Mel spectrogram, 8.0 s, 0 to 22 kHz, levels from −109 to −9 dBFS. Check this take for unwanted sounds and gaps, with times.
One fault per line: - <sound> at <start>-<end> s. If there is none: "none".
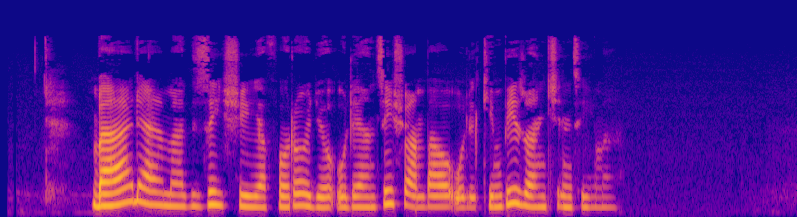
none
